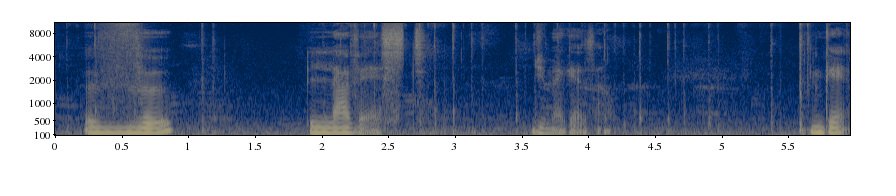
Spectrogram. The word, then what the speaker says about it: magasin: It's magasin. So the S is pronounced like a Z. When do we do that in French? How do you know if an S is S or if it's Z? I hope you can hear the difference. Well, it's just when you have one S between two vowels, and those vowels here are A and I. A et I. Then the S is going to be pronounced as a Z.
